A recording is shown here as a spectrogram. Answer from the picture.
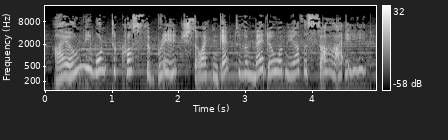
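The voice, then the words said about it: Small, timid character voice. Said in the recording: “in a little voice.”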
